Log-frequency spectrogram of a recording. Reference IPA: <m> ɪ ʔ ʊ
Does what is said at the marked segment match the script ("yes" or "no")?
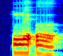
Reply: yes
